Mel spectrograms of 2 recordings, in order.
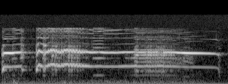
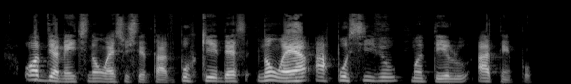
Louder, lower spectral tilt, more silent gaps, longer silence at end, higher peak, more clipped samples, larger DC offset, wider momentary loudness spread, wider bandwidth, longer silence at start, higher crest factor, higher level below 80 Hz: first, -12 LUFS vs -21 LUFS; second, 0 dB/octave vs -3.5 dB/octave; neither; second, 0.05 s vs 0.4 s; about the same, -2 dBFS vs -2 dBFS; neither; first, 0.7% vs under 0.1%; second, 6 LU vs 17 LU; about the same, 11 kHz vs 11.5 kHz; second, 0 s vs 0.25 s; second, 12 dB vs 20 dB; first, -50 dBFS vs -74 dBFS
